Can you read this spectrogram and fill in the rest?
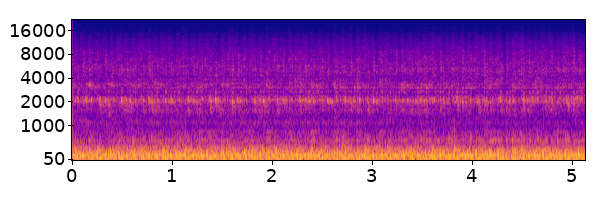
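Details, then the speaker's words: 1992 BMW 325ic at a Copart salvage auction, finally started after a hard start: water shot out of the exhaust and it gurgled while cranking. It idles with an uneven, burbling, wet-sounding exhaust and discharged a milky oil-water puddle; coolant in the cylinders is suspected. "i got her to fire up but guys i heard water shoot out of the exhaust and while i was cranking it it sounded like water in the exhaust was just going"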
